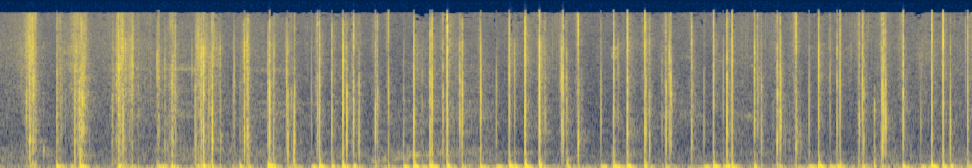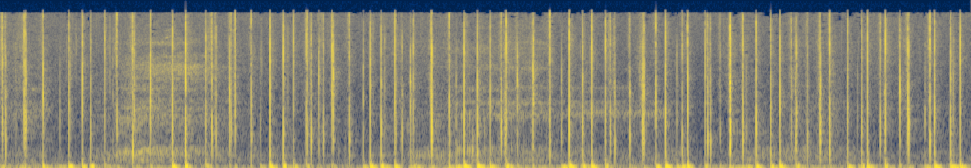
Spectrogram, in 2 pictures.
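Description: Fingernails quickly tap and scratch an orange small rubber mini basketball with a pebbled surface, held in both hands close to the microphone. The result is a dense, continuous run of short, dry taps with a deep, hollow thump and faint scratchy texture, each hit dying away almost instantly.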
